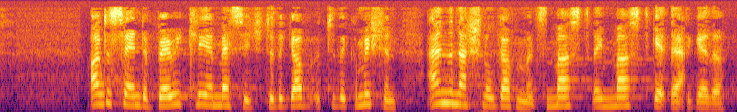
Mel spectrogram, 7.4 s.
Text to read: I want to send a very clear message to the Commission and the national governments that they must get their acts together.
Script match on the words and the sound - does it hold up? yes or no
no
